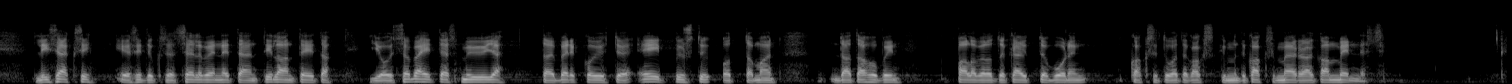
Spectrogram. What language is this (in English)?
Finnish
